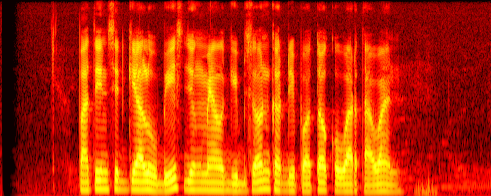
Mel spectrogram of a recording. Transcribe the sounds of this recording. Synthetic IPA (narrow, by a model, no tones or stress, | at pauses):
pat̪ɪnsid̚kialubisd͡ʒɨŋmɛlɡibsɔnkɨrdipɔt̪ɔkəwart̪awan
